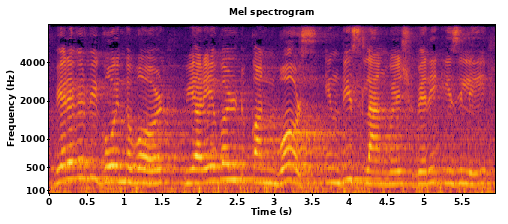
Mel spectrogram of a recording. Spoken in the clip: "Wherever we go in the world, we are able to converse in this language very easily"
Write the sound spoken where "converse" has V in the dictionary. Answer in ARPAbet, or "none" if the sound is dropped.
V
